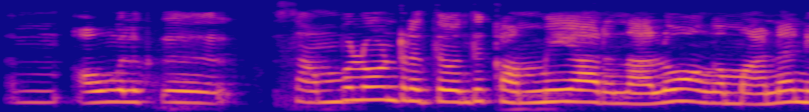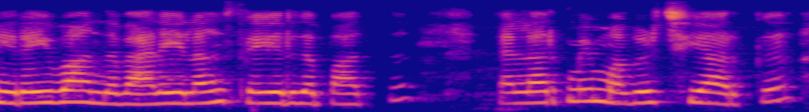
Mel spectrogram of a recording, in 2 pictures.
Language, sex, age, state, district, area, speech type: Tamil, female, 18-30, Tamil Nadu, Tiruvannamalai, rural, spontaneous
